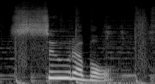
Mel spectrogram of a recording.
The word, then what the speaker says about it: suitable: E nós falamos suitable. Suitable. Ou ainda suitable. Suitable. Pode perceber que aqui a letra T ganha esse som do R, desse R seco para nós no português, do arara. Suitable.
